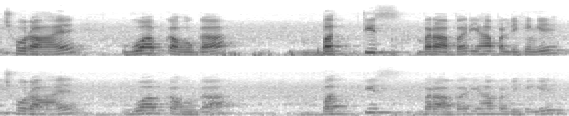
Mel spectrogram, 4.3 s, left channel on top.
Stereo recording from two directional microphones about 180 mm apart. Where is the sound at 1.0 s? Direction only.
55° left (ahead or behind).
